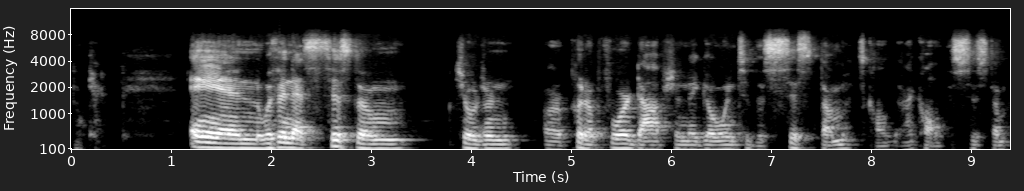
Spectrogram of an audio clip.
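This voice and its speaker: Speaking at a fairly slow pace with an American accent, a man has a fairly low pitch, a dark, mellow tone, fairly even intonation, and big swings in loudness. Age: 60s. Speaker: podcast guest sharing recovery life story. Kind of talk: interview testimony. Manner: reflective, with frequent fillers.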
